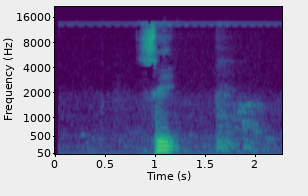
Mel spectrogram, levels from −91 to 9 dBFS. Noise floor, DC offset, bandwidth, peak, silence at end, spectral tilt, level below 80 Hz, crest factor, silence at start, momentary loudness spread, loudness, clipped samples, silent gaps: -59 dBFS; under 0.1%; 15 kHz; -10 dBFS; 0.3 s; -4.5 dB/octave; -56 dBFS; 22 dB; 0.85 s; 24 LU; -25 LUFS; under 0.1%; none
